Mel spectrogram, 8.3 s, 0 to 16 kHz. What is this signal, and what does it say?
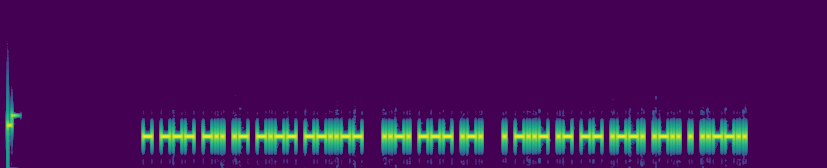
Morse code, heard as a keyed tone, about 40 wpm, 700 Hz. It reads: TODAY, FOR EXAMPLE?
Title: Sentences from Top 1000 Words - Review Part 1 - 40wpm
